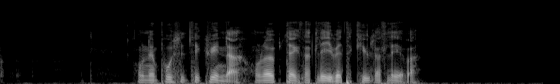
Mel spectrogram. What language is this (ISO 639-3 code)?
swe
